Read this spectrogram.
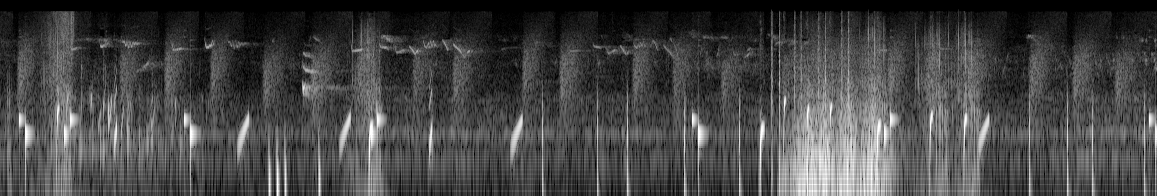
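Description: Short game menu sounds click and pop repeatedly.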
